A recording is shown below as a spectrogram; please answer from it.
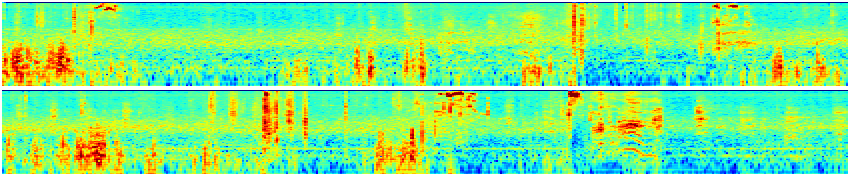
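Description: A small terrier playing fetch with a rubber ball on grass: scattered scuffs and knocks of footfalls and handling, with a few short dog whines. The most noticeable whine comes near the end, as the dog grips the ball in a person's hand.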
